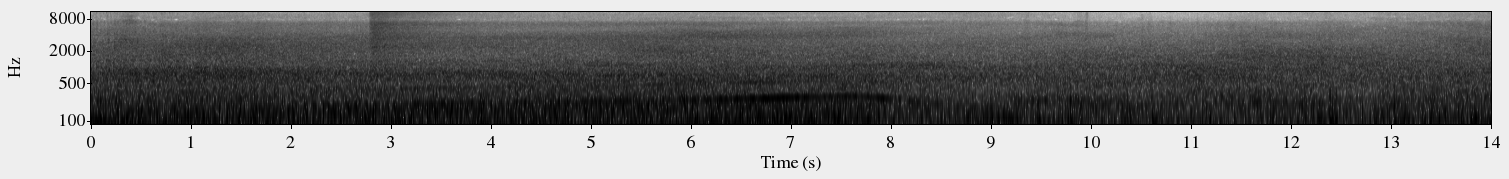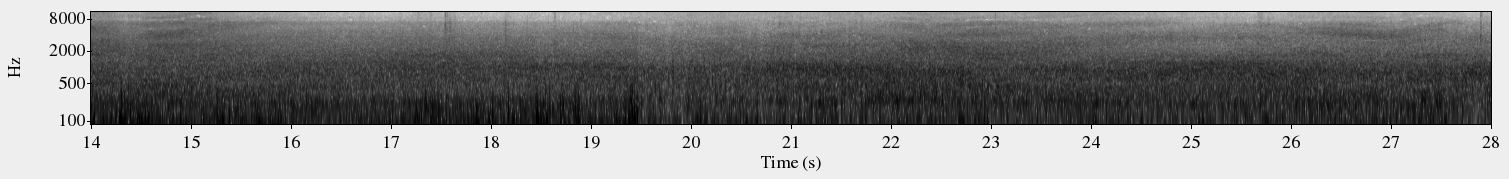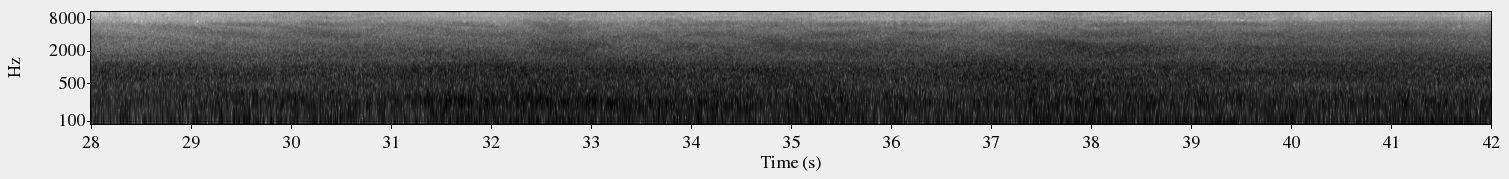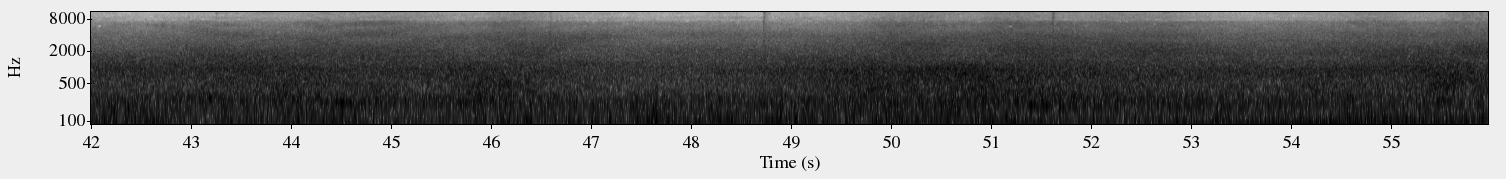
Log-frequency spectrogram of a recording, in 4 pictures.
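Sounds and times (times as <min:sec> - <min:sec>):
cars going by: 0:00.0 - 0:55.9.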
